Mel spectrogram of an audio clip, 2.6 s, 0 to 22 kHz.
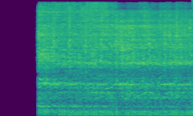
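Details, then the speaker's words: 1990 Jeep YJ 4.2L 5-speed, brand-new fuel pump already leaking: uneven low idle with a lumpy, stumbling beat and raspy puffing on top; engine missing, with an exhaust leak; owner suspects plugs need replacing. "okay well I got it to sort of be iding it is missing out the exhaust leak"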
